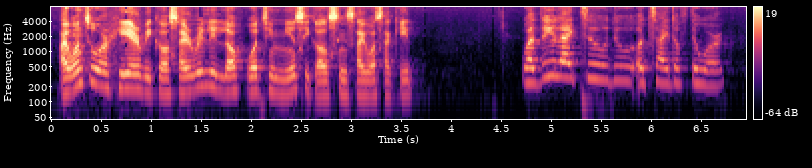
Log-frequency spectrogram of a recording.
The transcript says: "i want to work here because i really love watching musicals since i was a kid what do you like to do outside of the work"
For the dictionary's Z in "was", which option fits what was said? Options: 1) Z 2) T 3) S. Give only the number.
3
